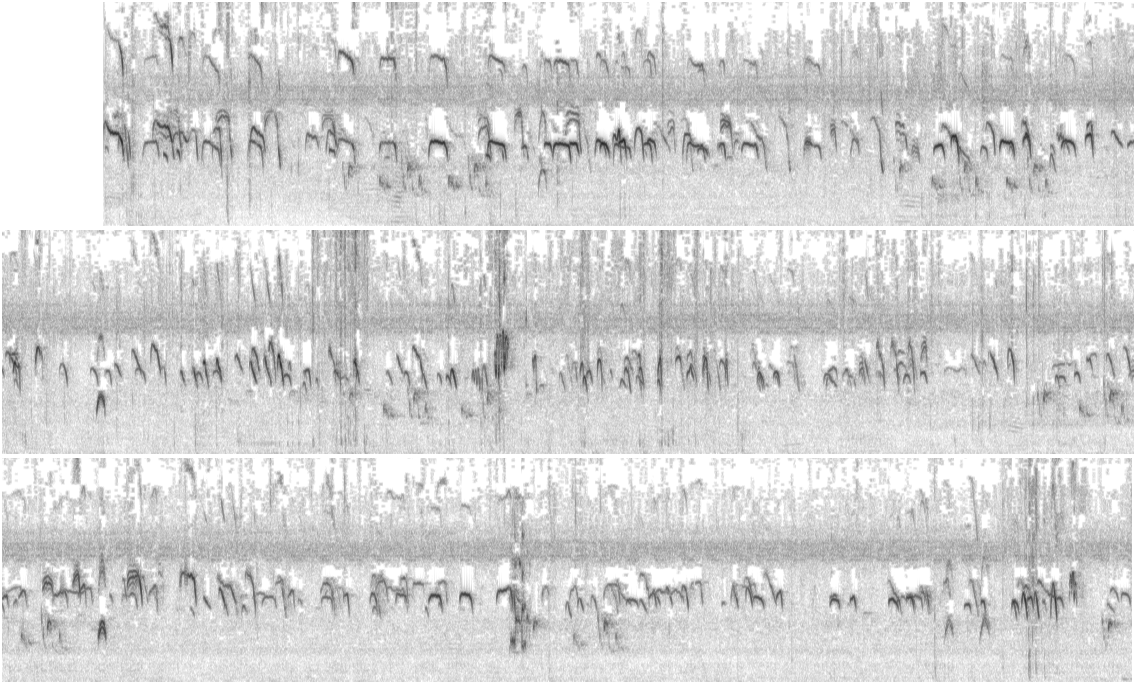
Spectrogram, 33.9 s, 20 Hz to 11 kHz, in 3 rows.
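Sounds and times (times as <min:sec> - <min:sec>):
baby chicks peeping: 0:01.0 - 0:33.9
wings fluttering: 0:10.9 - 0:19.3.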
